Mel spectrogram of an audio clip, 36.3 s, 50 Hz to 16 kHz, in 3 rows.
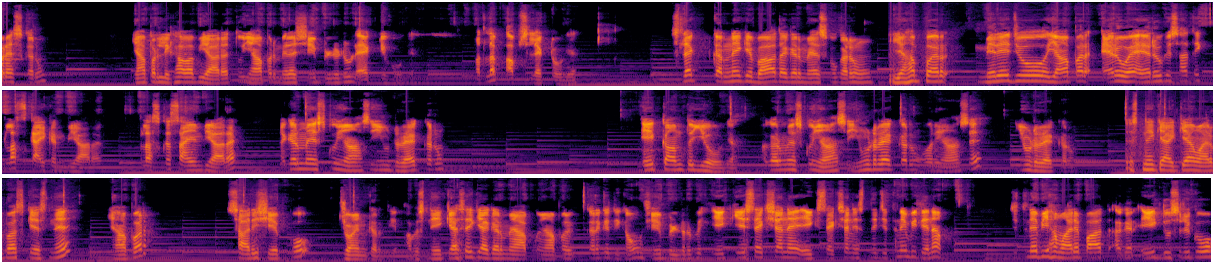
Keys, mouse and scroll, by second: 15.0 shift+m, 15.1-22.8 drag, 22.8 v, 23.3 click, 23.6 space, 23.7 click, 24.1 space, 24.8-29.9 drag.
